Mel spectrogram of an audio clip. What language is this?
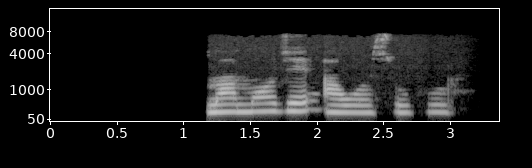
Kalenjin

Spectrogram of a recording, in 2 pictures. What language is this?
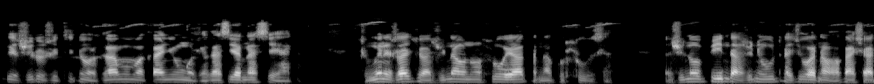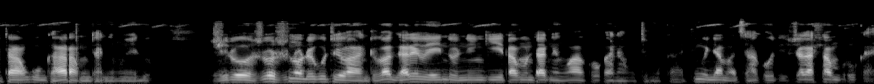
Ndau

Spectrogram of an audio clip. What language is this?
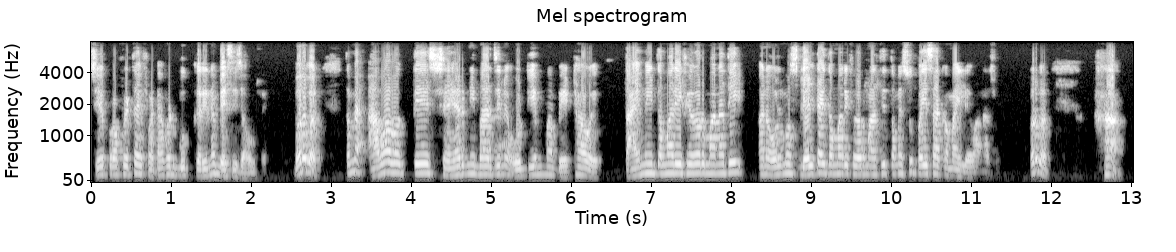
Gujarati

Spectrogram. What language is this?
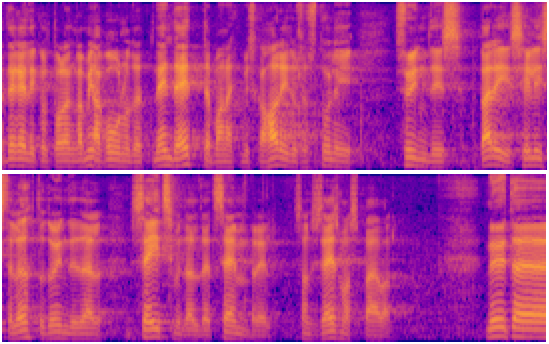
Estonian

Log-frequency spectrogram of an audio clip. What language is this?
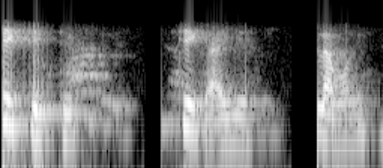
Urdu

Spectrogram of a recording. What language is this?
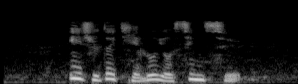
Chinese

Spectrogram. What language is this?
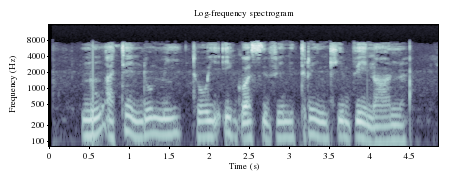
Esperanto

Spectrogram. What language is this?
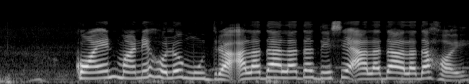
Bangla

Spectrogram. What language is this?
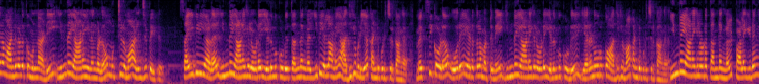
Arabic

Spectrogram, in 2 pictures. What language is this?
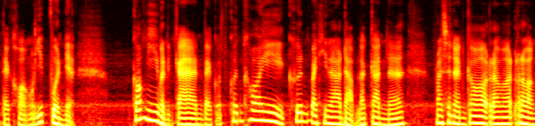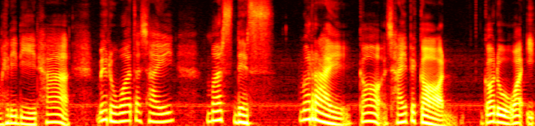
Thai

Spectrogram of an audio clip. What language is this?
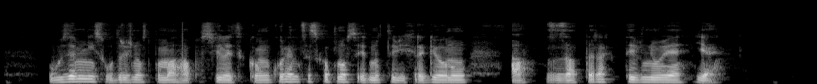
Czech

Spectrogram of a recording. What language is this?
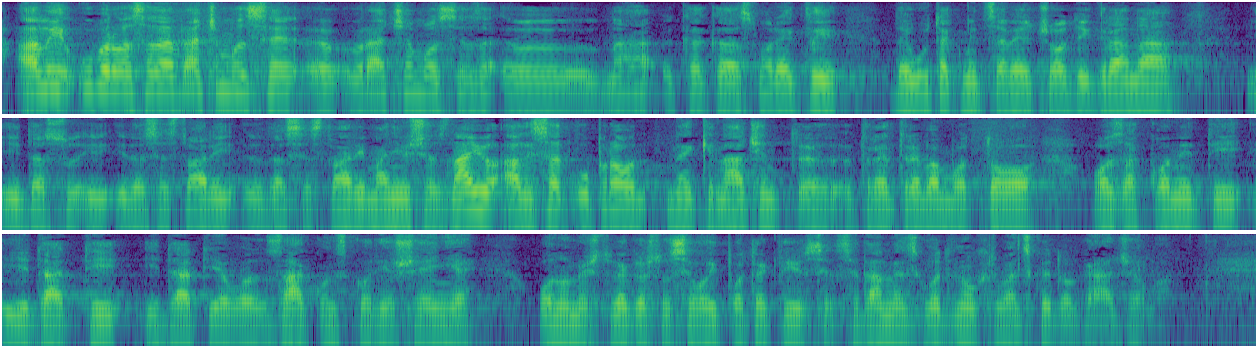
Croatian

